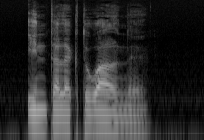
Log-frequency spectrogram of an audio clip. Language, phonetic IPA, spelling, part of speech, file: Polish, [ˌĩntɛlɛktuˈʷalnɨ], intelektualny, adjective, Pl-intelektualny.ogg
